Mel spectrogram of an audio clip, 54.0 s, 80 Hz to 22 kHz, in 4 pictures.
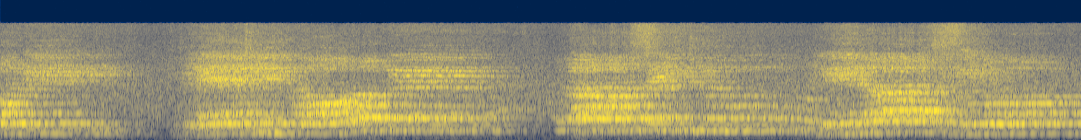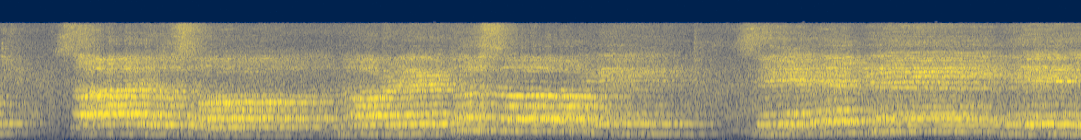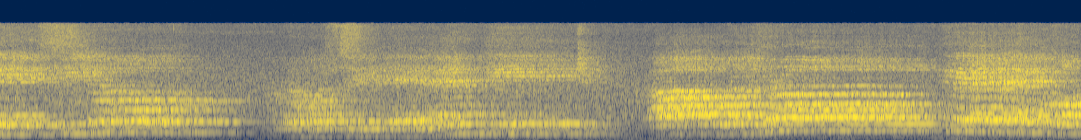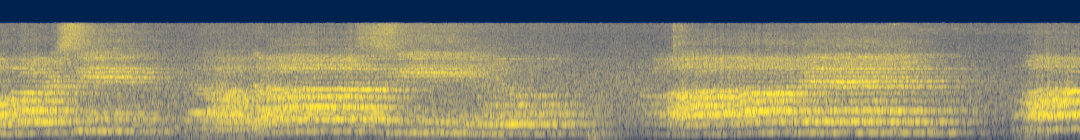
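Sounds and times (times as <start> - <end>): group singing a hymn: 0.0 - 54.0.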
